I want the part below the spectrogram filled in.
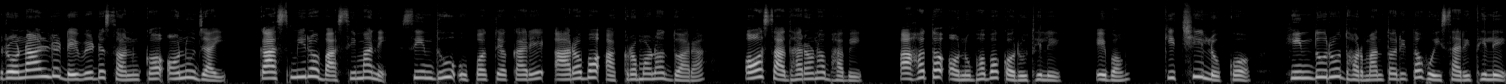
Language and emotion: Odia, neutral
